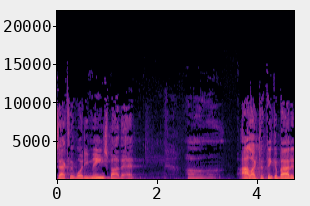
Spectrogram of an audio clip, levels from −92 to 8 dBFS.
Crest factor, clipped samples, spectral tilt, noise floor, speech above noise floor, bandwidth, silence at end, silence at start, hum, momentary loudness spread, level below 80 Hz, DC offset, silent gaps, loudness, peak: 22 dB; under 0.1%; -5.5 dB/octave; -59 dBFS; 33 dB; 14 kHz; 0 s; 0 s; none; 17 LU; -64 dBFS; under 0.1%; none; -26 LUFS; -6 dBFS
